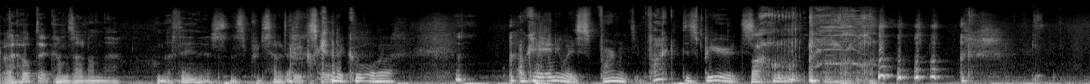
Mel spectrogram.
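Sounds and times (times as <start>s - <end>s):
speech: 0.0s - 8.4s
laughter: 2.8s - 3.7s, 8.1s - 9.6s
person clearing throat: 7.7s - 9.8s.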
